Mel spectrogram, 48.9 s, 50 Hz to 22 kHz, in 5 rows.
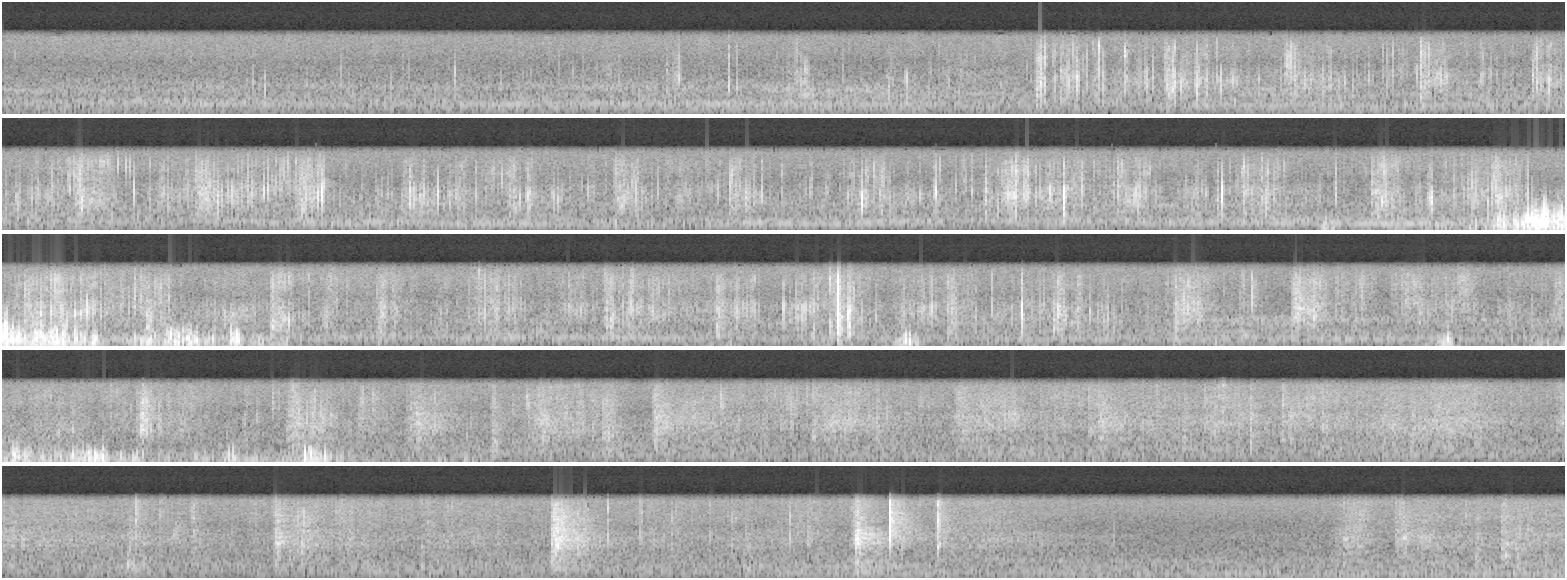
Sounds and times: Crackle: 1.2s - 46.2s.

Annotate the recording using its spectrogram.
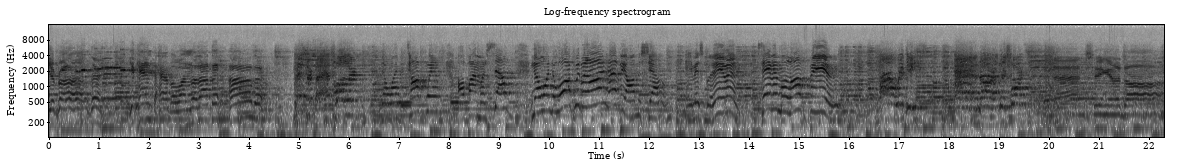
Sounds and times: Music: 0.0s - 22.3s.

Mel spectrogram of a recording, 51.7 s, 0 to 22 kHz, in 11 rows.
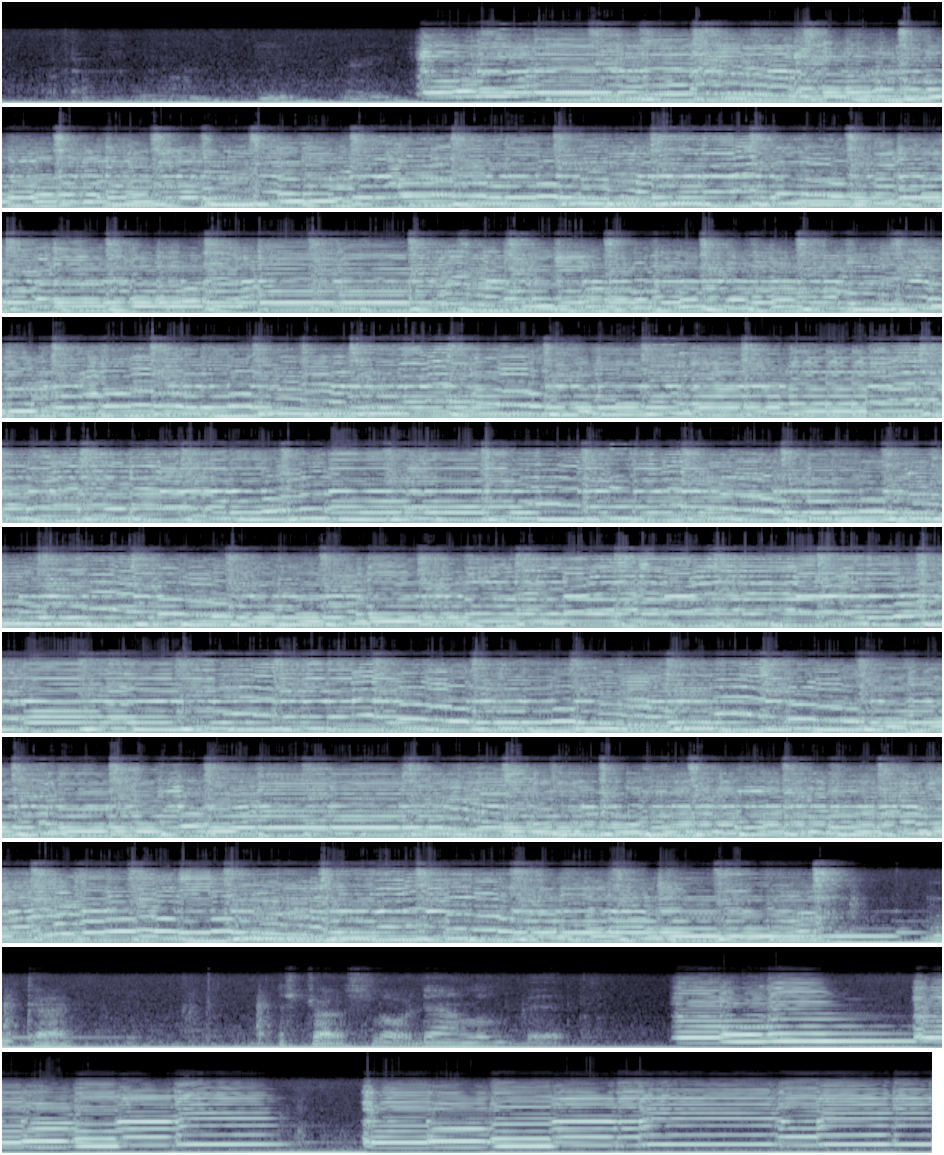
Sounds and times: Violin, fiddle: 2.1s - 42.2s, 45.6s - 51.6s.

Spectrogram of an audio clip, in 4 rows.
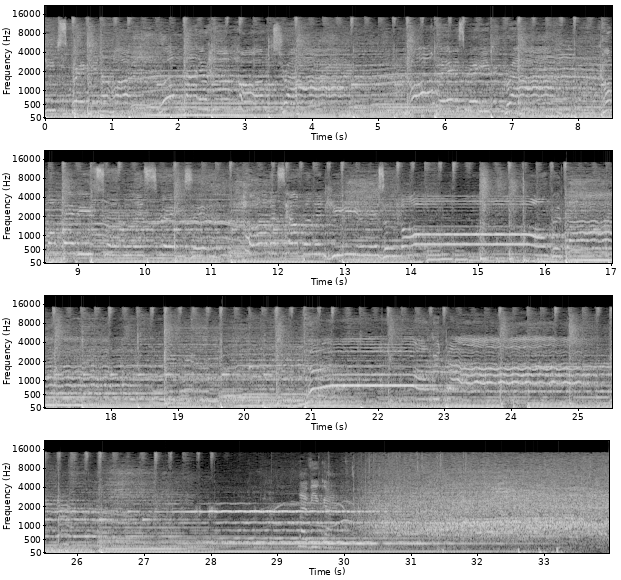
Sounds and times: Inside, large room or hall: 0.0s - 33.9s
Music: 0.0s - 33.9s.

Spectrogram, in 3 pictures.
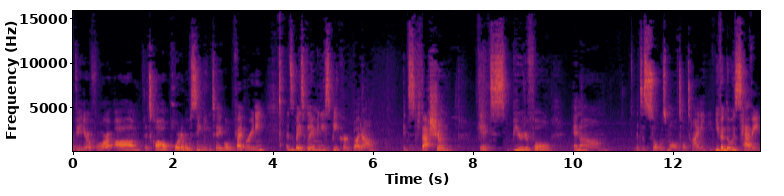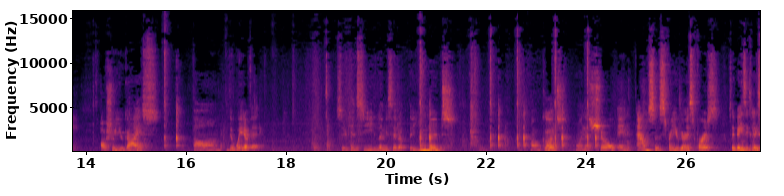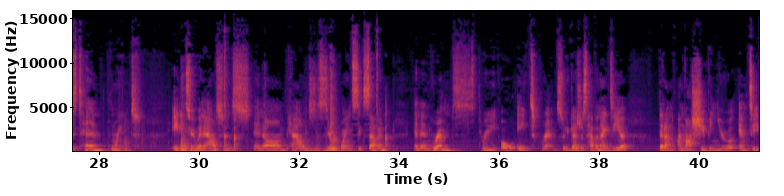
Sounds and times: Speech: 0.0s - 17.6s, 19.0s - 21.4s, 22.8s - 38.6s, 39.2s - 41.2s.

